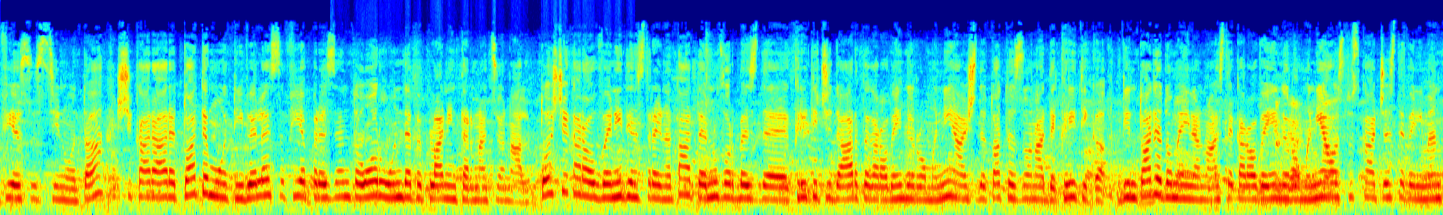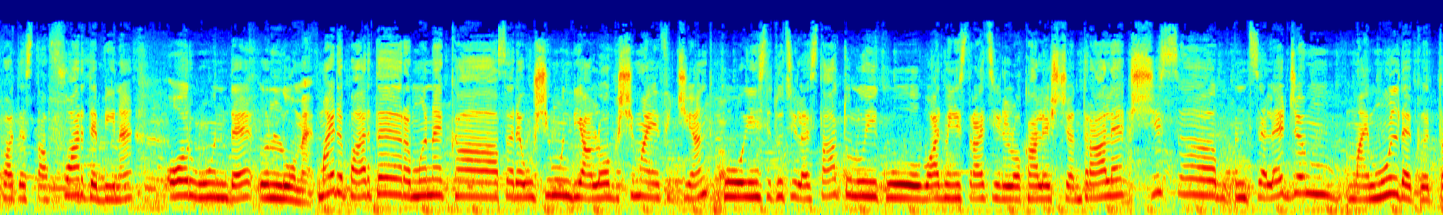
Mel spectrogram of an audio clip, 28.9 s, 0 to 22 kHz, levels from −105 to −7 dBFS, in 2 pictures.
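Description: From 3.31 to 6.35 s, sample clock jitter adds roughness about 50 dB down that grows with loud, bright sound and vanishes in silence, unlike steady hiss.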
